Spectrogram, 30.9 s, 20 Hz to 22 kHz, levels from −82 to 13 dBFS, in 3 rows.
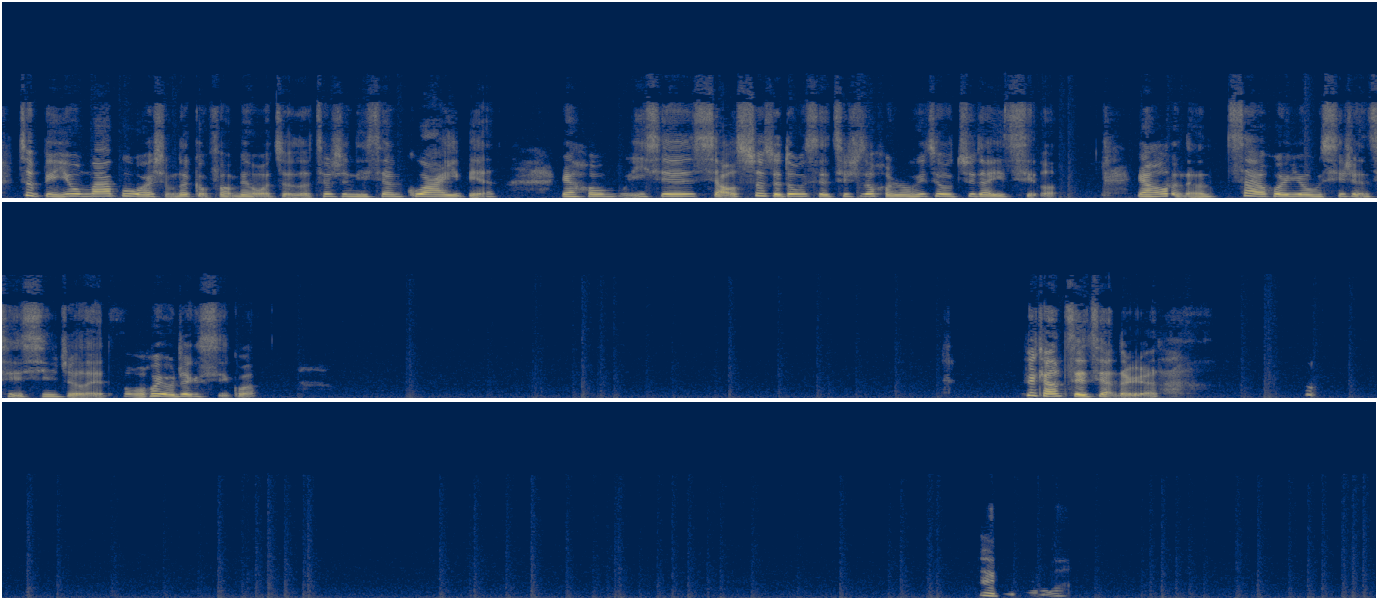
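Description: Brief glitches at 1.49 and 8.73 s, each about 20 ms, come from damaged data in a compressed stream: corrupted bytes derail the decoder until it resyncs.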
